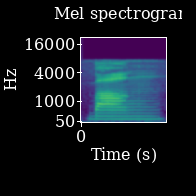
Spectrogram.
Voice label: "bhang2", taiwanese

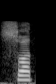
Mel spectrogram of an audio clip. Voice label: "suat1", taiwanese Syllables

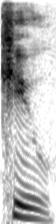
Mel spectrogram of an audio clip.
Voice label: "kiu3", taiwanese syllable

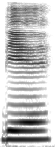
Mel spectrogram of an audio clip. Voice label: "lie2", Taiwanese

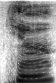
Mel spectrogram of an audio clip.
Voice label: "hiannh5", Taiwanese syllable

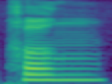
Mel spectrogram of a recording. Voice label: "hng2", taiwanese syllable

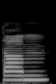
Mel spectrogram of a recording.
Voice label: "dam1", Taiwanese

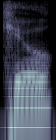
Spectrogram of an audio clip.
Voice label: "kier5", taiwanese syllables

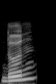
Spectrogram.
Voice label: "lun9", Taiwanese syllable

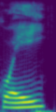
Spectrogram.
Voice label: "guei5", taiwanese

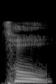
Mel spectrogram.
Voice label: "cenn3", taiwanese Syllables

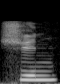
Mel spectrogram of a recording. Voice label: "syun1", Taiwanese

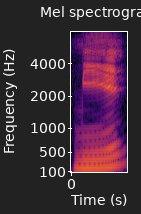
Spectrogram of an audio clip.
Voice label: "mie9", taiwanese

